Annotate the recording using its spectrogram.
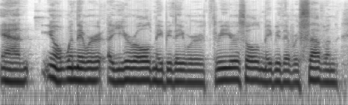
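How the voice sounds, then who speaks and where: Monotone and flat in intonation, a man speaks at medium pitch with a dark, mellow tone. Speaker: jazz musician and music professor. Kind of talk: casual interview conversation. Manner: halting, many repeated words.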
